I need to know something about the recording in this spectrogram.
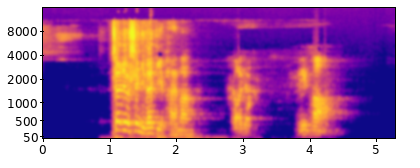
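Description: A young man speaks tauntingly, close by.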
